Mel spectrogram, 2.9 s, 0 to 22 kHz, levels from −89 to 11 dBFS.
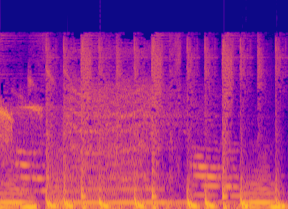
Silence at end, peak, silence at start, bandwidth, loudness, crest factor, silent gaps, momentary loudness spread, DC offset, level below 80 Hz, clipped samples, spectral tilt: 0 s; 0 dBFS; 0 s; 12 kHz; -13 LUFS; 10 dB; none; 3 LU; under 0.1%; -14 dBFS; under 0.1%; -5 dB/octave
